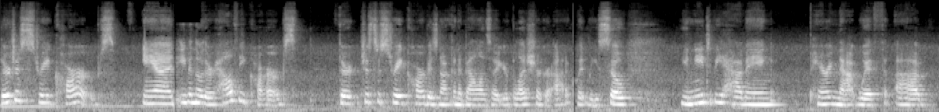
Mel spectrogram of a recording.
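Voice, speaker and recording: Against noticeable background noise and audible room echo, a woman speaks at a medium pitch with ordinary pitch variation. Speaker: women's health and weight loss coach. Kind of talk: talking-head video tutorial. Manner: fast; animated.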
